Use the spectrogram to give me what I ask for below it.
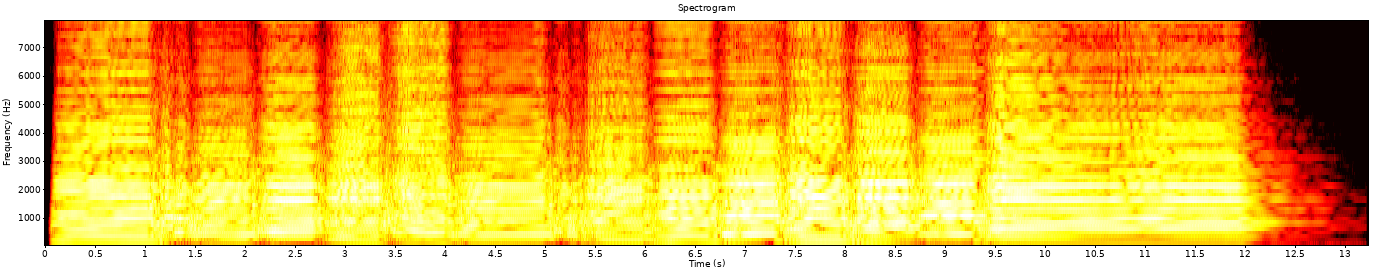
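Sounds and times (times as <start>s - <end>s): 
trombone: 0.1s - 12.4s.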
